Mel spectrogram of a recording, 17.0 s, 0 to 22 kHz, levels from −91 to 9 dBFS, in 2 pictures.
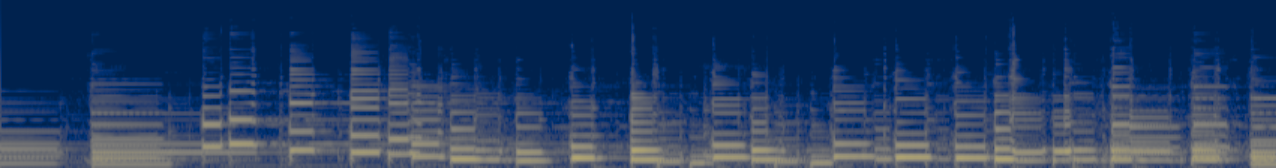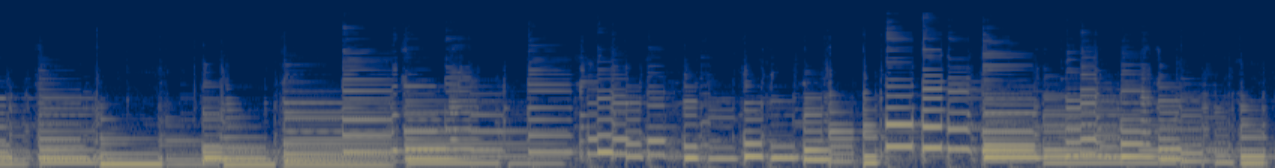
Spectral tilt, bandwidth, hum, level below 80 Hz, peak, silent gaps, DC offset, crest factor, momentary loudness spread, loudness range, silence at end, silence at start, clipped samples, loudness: -9 dB/octave; 9 kHz; none; -58 dBFS; -12 dBFS; none; under 0.1%; 16 dB; 7 LU; 3 LU; 0 s; 0 s; under 0.1%; -30 LUFS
